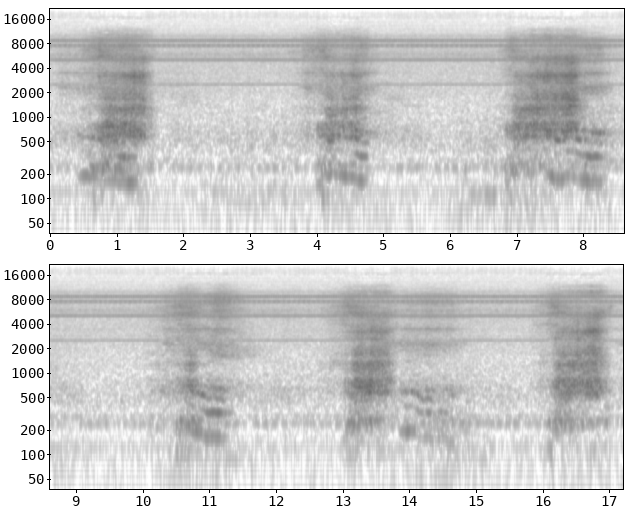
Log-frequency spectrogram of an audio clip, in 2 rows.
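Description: Regular rasping snores on each breath, about 19 a minute, with a steady faint hum in the room; ordinary snoring.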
